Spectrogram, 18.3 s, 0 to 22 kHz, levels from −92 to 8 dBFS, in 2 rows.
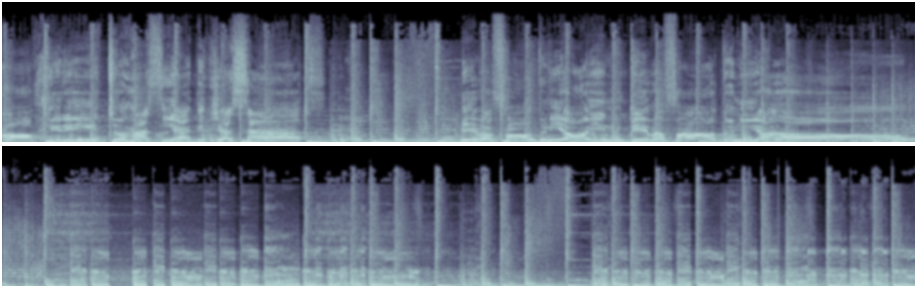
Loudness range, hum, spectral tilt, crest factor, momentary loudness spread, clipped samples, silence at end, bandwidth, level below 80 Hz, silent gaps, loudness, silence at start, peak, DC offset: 3 LU; none; -4 dB/octave; 10 dB; 4 LU; under 0.1%; 0 s; over 20 kHz; -18 dBFS; none; -11 LUFS; 0 s; 0 dBFS; under 0.1%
